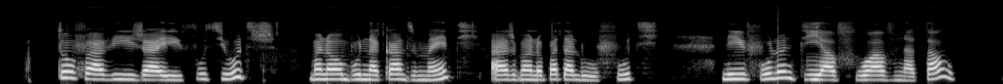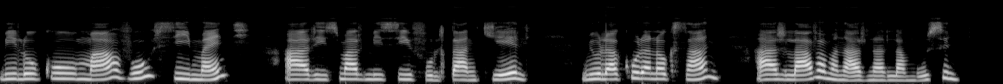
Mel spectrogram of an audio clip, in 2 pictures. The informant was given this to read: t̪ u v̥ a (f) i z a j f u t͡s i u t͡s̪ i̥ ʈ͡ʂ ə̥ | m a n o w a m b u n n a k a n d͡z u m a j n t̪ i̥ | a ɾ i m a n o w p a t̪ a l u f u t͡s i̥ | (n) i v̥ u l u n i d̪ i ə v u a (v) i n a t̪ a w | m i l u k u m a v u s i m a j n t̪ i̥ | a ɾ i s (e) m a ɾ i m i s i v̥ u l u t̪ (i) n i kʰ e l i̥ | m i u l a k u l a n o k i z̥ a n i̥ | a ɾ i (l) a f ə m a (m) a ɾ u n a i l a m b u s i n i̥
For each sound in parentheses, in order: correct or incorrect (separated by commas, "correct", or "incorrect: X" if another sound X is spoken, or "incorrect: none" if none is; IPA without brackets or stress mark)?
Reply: incorrect: v, correct, correct, incorrect: i, incorrect: a, correct, incorrect: n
